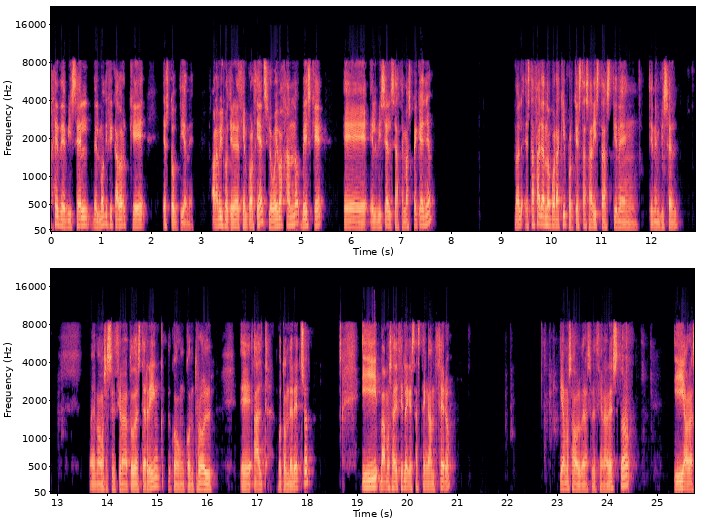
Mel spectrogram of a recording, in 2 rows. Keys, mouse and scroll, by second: 4.0 click, 10.2 right click, 12.2 ctrl+Tab, 13.3 ctrl+alt+right click, 20.2 click, 22.9 ctrl+Tab, 23.7 right click, 24.3 ctrl+KP_Add.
